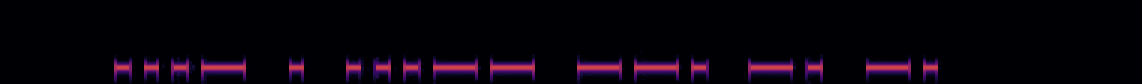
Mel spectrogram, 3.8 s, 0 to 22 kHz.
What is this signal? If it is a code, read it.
Morse code, heard as a keyed tone, about 25 wpm, 690 Hz. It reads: VE3GNN
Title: DXCC-100 Call Signs - 6 Characters - 25wpm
